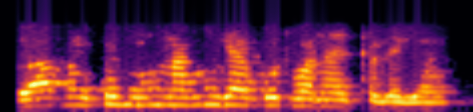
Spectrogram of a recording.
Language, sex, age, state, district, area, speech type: Hindi, male, 18-30, Uttar Pradesh, Mirzapur, rural, conversation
